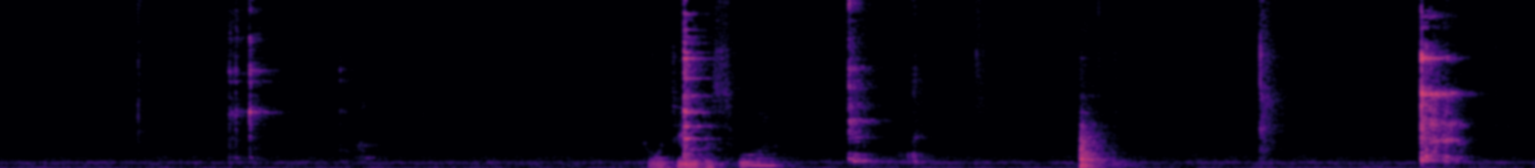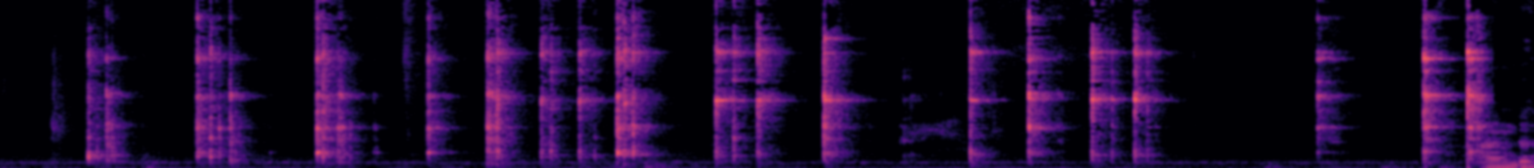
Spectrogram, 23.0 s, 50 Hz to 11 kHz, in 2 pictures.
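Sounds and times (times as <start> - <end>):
metal spoon clinking on bowl: 5.1 - 5.5, 12.2 - 18.1, 18.8 - 20.4, 21.4 - 22.9.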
